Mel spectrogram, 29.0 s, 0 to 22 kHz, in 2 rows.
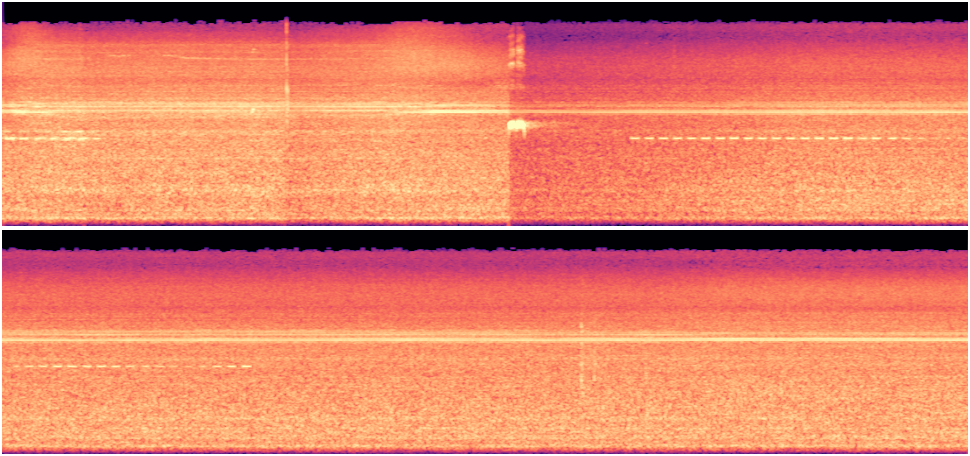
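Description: Class 390 Pendolino standing at a platform with its electric equipment running in a steady hum and a high whine, while the door warning sounds a rapid even beeping, briefly at the start and again from about ten seconds in for about eight seconds as the doors lock for departure.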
